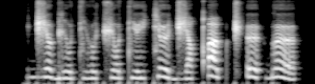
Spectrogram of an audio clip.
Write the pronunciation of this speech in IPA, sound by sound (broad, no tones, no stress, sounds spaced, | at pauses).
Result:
d͡ʒ ə ɡ i u̯ tʲ ɔ̤ u̯ t͡ʃ o tʲ ø j c ø d͡ʒ e qʼ i p t͡ʃʼ ø ʔ ɡ œ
